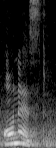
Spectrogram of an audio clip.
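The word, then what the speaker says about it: honest: क्योंकि इसका प्रोनाउंसिएशन क्या हो रहा है? ऑनेस्ट। ऑनेस्ट इसका प्रोनाउंसिएशन है, और ऑनेस्ट के प्रोनाउंसिएशन में सबसे पहले क्या आ रहा है? आ रहा है। और आ क्या है हमारा? ए, ई, आई, ओ, यू। आ क्या है हमारा? वॉवल है, इसलिए हमने यहाँ पर क्या लगाया है?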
